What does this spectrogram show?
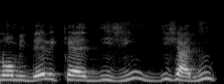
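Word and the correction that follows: Din Djarin: Din Dijarin.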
